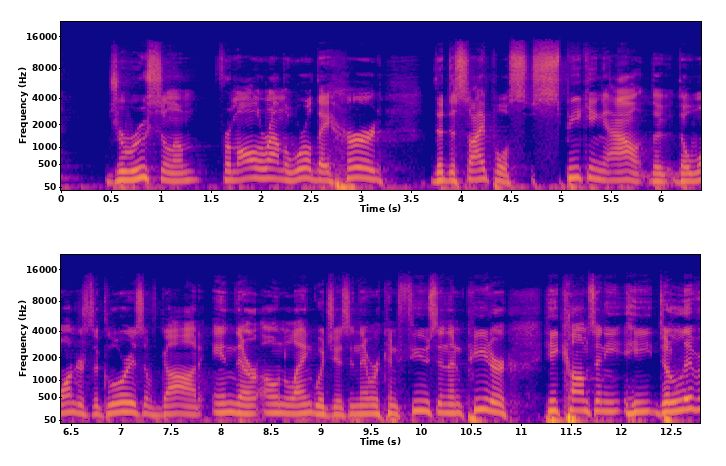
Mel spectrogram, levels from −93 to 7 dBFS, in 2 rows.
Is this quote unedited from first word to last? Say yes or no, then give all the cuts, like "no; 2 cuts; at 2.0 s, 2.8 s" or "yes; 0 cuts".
yes; 0 cuts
